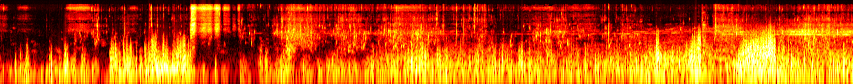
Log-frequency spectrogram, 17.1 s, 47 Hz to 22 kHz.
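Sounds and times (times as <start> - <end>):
water sloshing and splashing: 1.3 - 3.8, 4.6 - 17.0.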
